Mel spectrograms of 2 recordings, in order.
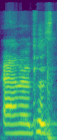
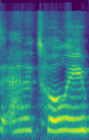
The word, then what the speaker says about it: Anatole: It's Anatole. It's technically it's Anatoly, but I didn't know how to pronounce that name when I first named her, so she knows Anatole. But there are two. There's I love that. There's 2 correct pronunciations, so she's right. She's just not the Greek pronunciation.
